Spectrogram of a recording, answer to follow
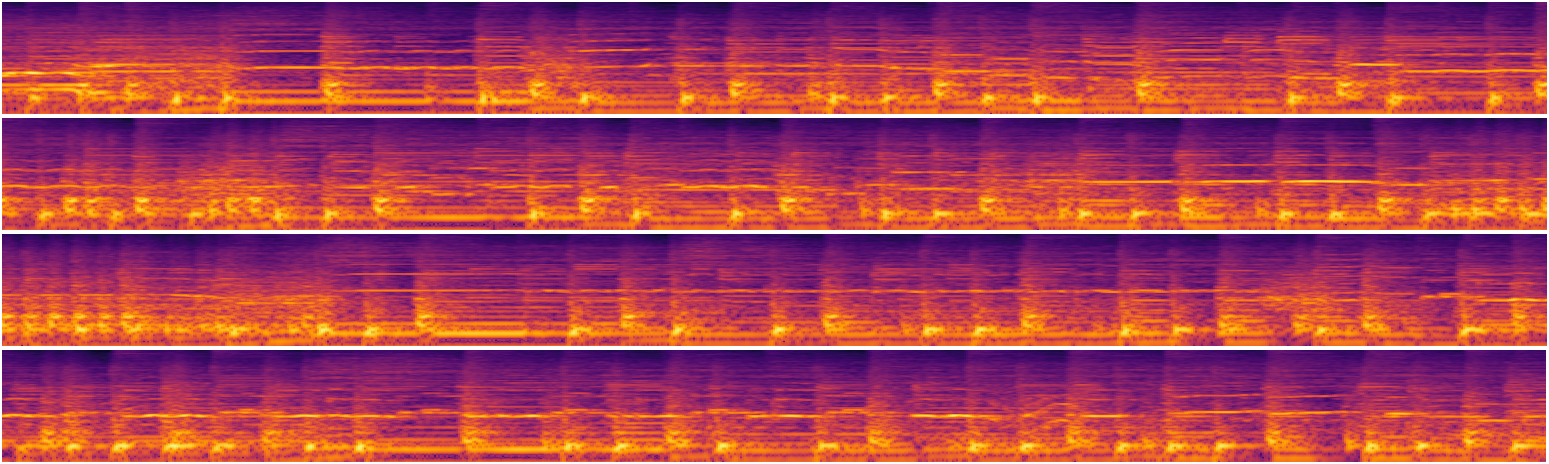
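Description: Rock band playing live, with electric guitar, bass guitar and drum kit.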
